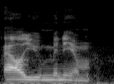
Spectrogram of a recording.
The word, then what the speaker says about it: aluminium: I believe it's pronounced aluminium it is in Britain in the United Kingdom that's how Murat says it yeah hey look you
